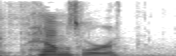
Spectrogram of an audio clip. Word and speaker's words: Hemsworth: And in this metal world is at one of the Helmsworths. Is that how you say it? Helmsworth? Like, Miley Cyrus's? Not her husband, but a Hemsworth. Oh, yeah. – Same difference. It's a metal world with a Hemsworth.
